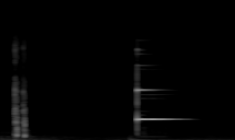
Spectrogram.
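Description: Two quick clicks, then about a second later a sharp, bright ding that rings on one high tone and fades over about half a second: an animated outro's sound effect.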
